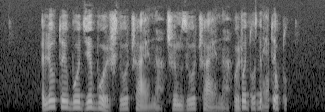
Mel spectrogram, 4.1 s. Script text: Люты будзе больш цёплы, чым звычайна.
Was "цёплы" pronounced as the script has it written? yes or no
no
